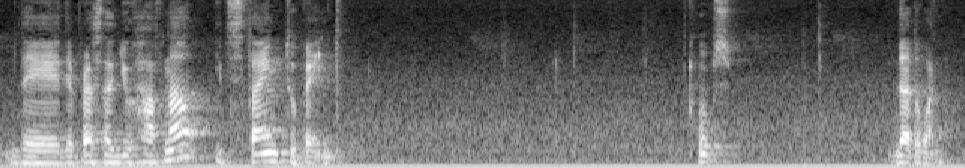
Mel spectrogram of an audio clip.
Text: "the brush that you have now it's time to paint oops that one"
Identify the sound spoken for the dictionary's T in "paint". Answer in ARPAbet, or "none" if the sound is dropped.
T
